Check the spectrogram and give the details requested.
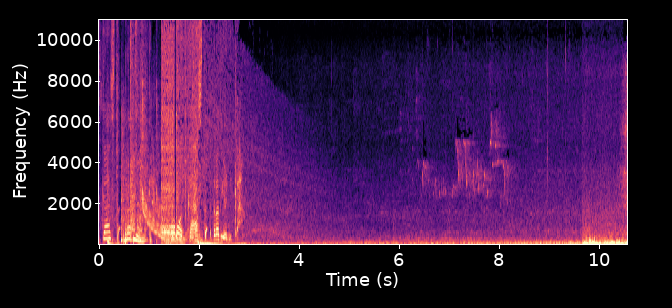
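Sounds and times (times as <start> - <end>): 
speech: 0.0 - 2.9
steady low rumble: 0.0 - 8.8
heavy wind buffeting the microphone on a city street: 5.6 - 10.5.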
